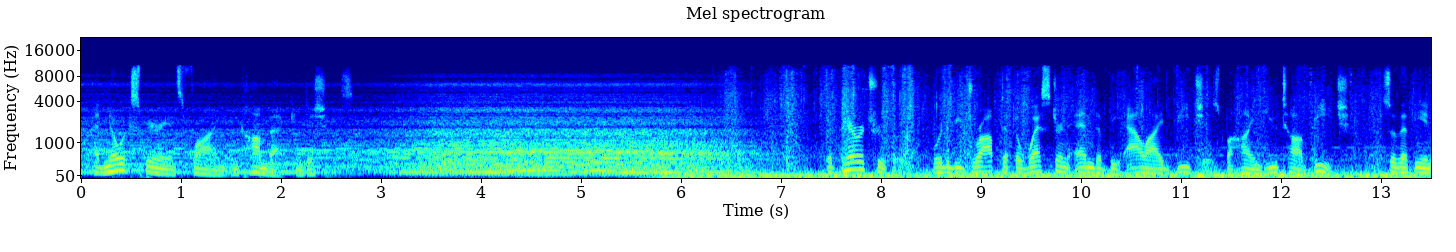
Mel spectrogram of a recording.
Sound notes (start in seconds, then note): 3.5 engines humming; 6.2 soldiers marching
